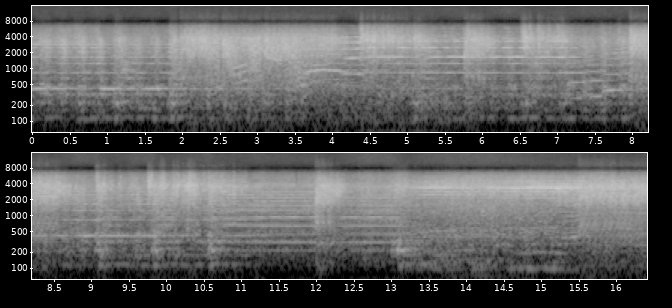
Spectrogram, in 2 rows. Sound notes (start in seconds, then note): 2.8 gunshots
